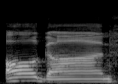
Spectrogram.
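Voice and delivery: put-on high, loud little baby voice; baby bear voice. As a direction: chirp it like a happy toddler.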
